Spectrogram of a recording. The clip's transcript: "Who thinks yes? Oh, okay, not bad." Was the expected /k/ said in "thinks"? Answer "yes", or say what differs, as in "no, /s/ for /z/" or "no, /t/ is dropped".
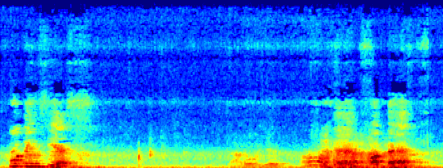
no, /k/ is dropped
